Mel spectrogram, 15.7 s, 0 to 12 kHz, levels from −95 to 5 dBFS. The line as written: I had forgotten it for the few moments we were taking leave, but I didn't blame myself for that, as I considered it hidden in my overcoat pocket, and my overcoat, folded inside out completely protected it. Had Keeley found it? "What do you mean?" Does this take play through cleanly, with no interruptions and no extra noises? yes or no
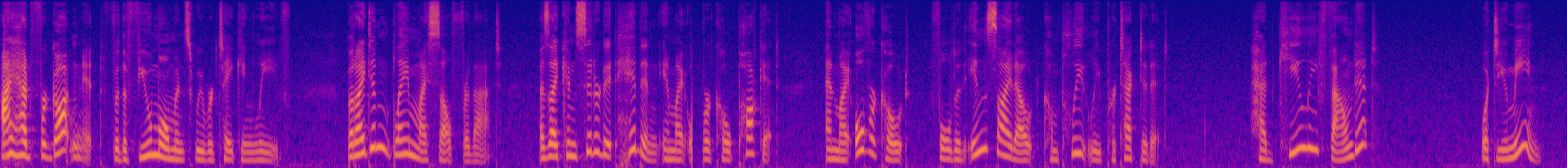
no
